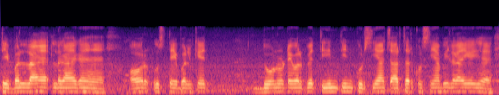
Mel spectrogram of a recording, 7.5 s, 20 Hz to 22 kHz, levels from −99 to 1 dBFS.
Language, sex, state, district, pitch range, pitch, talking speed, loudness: Hindi, male, Jharkhand, Palamu, 125-135 Hz, 130 Hz, 175 wpm, -17 LUFS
